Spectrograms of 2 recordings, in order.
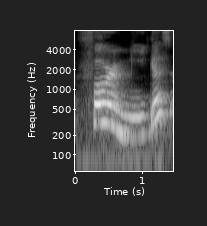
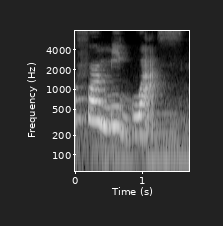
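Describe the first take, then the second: First: "Formigas" slow, with a plain hard "gas" ending; final GAS. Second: "formiguas" slow, with a "gwas" ending; final GUAS. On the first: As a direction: stretch "Formigas", no w after the g. ("Formigas" pausado, com "gas" normal) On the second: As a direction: put a w after the g in "formiguas". ("formiguas" pausado, errado, com som "guas") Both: Shown as a demonstration. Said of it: "Será que eu vou usar o go ou go".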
